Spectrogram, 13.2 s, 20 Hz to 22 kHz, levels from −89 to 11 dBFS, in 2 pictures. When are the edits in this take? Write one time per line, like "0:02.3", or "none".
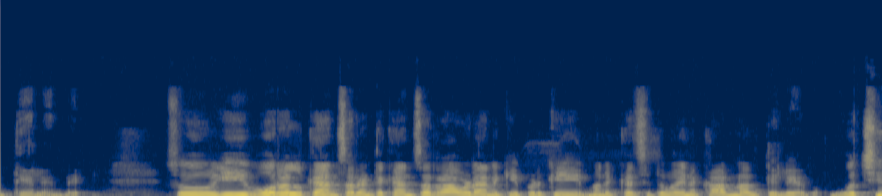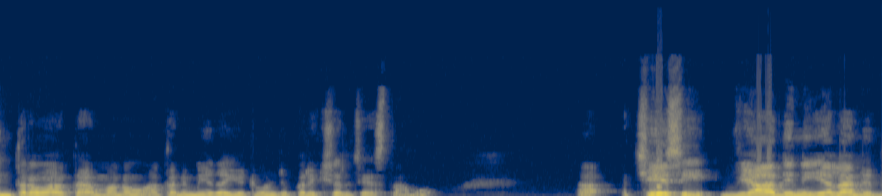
none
